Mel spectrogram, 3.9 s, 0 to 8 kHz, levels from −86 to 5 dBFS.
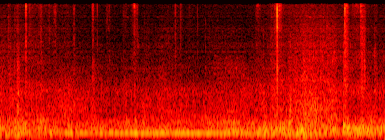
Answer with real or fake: fake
